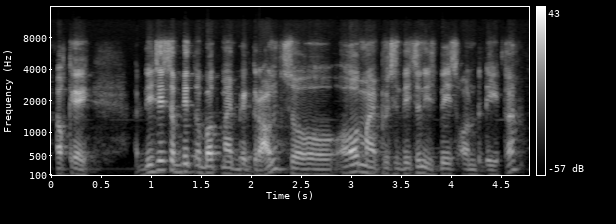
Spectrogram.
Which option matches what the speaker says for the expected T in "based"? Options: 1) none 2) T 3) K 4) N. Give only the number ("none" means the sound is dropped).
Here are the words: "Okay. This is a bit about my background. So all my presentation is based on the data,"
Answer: 2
